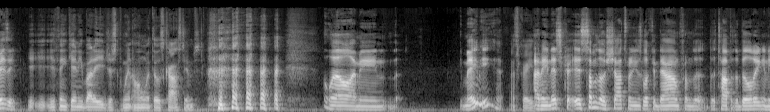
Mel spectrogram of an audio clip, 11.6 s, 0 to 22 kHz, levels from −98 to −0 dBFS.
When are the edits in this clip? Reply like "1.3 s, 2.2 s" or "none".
7.5 s, 9.6 s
